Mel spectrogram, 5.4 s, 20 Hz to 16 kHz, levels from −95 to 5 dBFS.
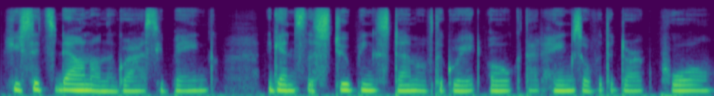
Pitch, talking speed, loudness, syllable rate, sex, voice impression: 175 Hz, 235 wpm, -22 LUFS, 5.2 syllables/s, female, feminine, adult-like, weak, very calm, slightly elegant, modest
